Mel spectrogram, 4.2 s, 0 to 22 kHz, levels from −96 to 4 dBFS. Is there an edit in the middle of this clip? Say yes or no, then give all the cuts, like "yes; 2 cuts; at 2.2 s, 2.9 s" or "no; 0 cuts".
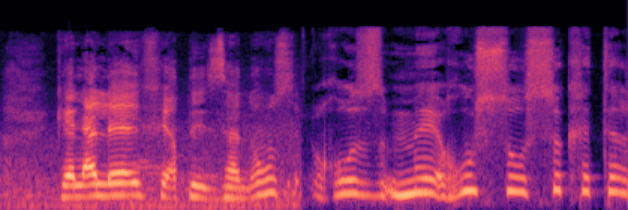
yes; 1 cut; at 2.0 s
